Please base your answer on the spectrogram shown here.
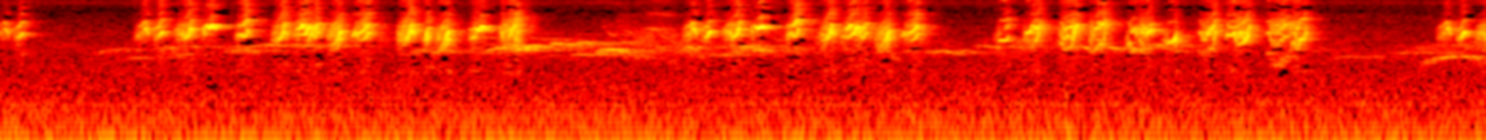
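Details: Twittering song of a barn swallow, delivered in two dense phrases of quick, buzzy chirps with a short gap between them and a low thin slur at the end; steady faint hum underneath.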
